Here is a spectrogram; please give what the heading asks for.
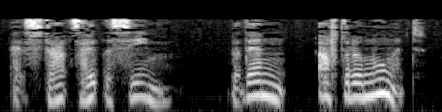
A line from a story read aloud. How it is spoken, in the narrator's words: he said, speaking softly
